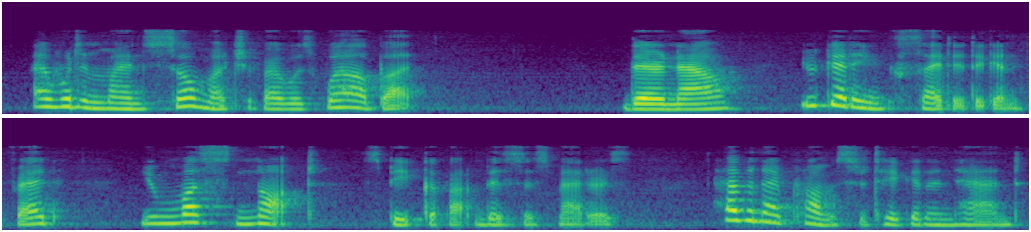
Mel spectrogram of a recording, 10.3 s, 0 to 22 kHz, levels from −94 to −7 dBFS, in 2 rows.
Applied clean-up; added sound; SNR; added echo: none; none; none; none.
